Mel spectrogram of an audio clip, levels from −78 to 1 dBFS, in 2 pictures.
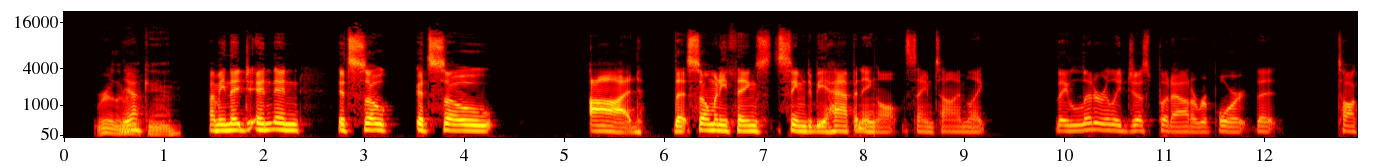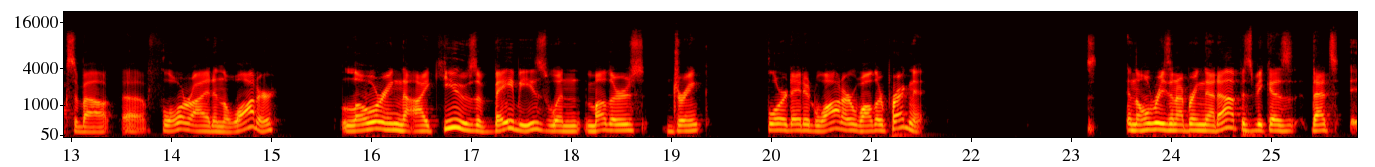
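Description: At 8.1 s, right after "things seem to be", the whole speech signal drops in level at once by about 7 dB, and the background noise falls with it, staying at that lower level through the end of the clip. This is a sudden gain jump: the level changes between one sample and the next instead of easing down. The likely cause is a digital gain setting or bit shift applied without any ramp.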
